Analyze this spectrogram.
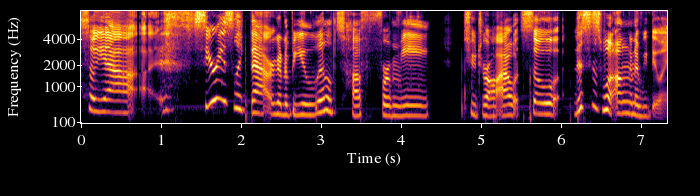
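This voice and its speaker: A woman speaks loudly. Her intonation is lively. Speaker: gaming YouTuber. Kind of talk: casual chat. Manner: rambling.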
